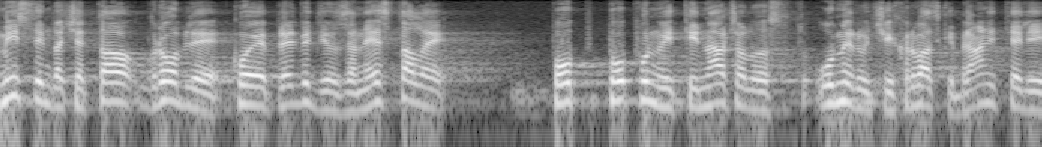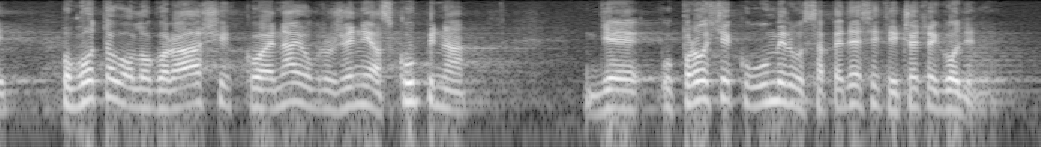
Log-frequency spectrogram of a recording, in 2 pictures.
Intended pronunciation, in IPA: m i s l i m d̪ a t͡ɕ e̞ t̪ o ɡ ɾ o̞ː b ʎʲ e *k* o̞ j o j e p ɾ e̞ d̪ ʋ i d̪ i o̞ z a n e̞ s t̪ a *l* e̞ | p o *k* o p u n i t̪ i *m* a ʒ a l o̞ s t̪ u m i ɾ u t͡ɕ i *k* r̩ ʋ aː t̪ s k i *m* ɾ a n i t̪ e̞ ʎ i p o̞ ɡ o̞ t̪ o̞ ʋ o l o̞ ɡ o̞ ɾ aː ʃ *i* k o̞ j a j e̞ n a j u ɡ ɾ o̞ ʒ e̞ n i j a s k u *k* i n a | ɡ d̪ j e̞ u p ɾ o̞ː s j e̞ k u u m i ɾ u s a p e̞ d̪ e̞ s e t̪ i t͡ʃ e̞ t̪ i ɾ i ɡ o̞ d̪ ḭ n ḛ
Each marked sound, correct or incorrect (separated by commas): correct, correct, incorrect, incorrect, incorrect, incorrect, correct, incorrect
